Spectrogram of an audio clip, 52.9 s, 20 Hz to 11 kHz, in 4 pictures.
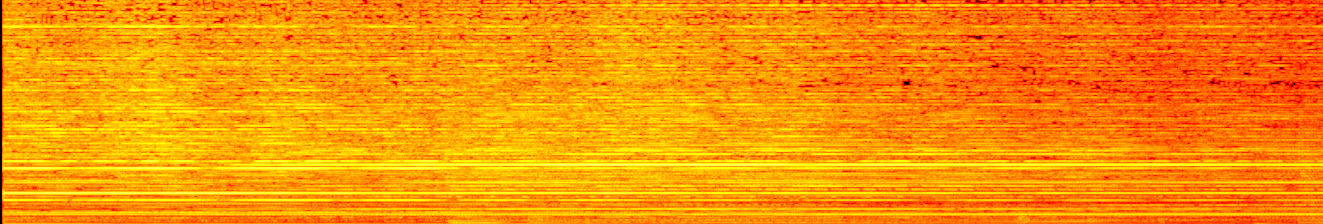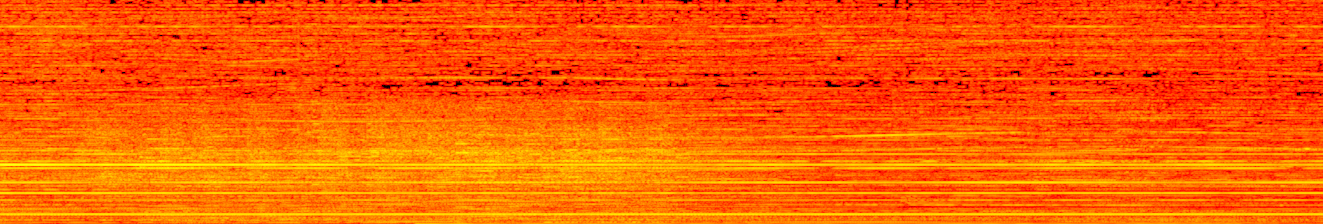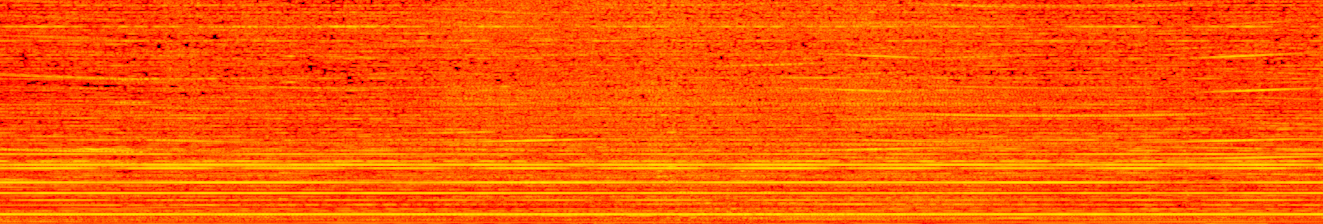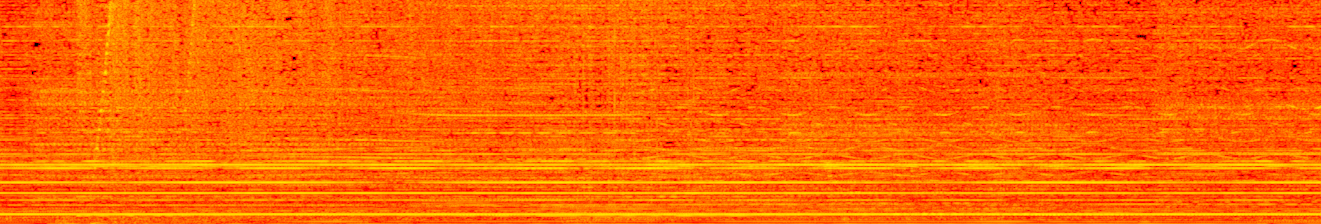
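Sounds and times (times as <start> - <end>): synthesizer drone: 0.0 - 52.9
low bass notes: 3.6 - 11.4.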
